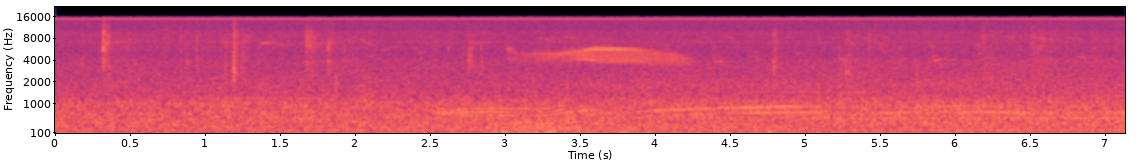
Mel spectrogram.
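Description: Outdoor garden ambience: a steady background hiss with a couple of faint clicks, and about halfway through a single bird call that rises and falls, lasting under a second.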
